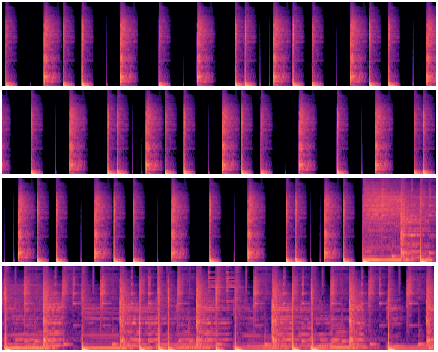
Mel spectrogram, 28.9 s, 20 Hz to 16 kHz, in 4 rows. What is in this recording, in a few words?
80s Redrum 94Bpm Clean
